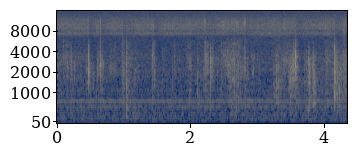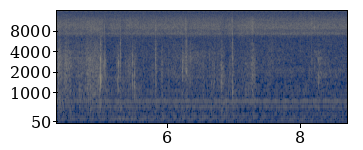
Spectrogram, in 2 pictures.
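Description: Soft, scattered rustles and clicks of papers being handled, busiest in the middle, over a steady electrical hum.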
